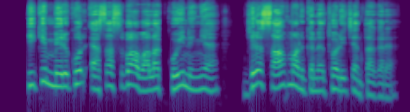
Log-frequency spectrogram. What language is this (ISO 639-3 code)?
doi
